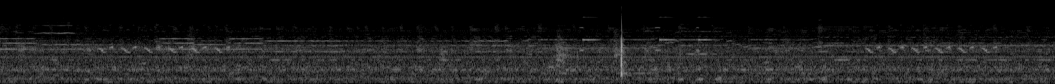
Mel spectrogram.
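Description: A warbling electronic sound effect pulses briefly.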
